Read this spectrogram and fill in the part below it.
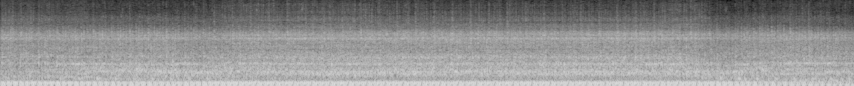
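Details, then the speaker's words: MAZ truck diesel started in frost after long storage, using quick-start spray in the intake: steady, even low rumble with a regular beat and no misses or knocks; normal cold idle. "Con quái vật của chúng ta đã sống dậy , đang thì thầm."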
